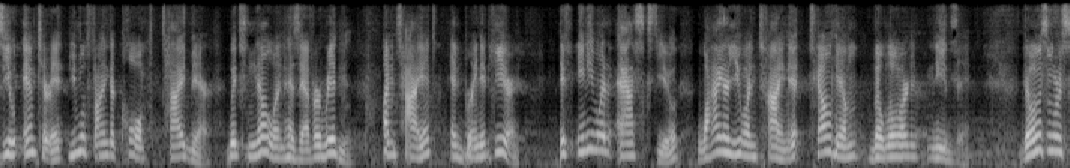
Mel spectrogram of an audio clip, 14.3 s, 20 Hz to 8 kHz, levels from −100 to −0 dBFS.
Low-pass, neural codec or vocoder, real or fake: 7.2 kHz; codec, 16 kHz in and 24 kHz out, 0.6 kbps, FireRedTTS-2 codec; fake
